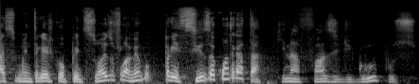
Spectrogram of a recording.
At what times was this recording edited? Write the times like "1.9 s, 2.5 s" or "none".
2.7 s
